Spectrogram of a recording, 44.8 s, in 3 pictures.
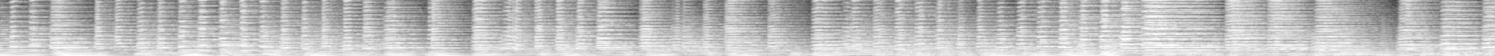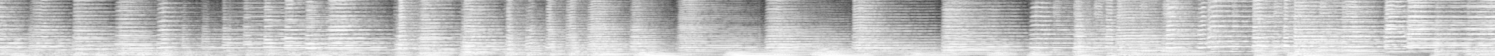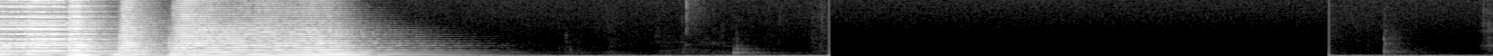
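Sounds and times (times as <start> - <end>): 
brass ensemble playing: 0.0 - 34.7.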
